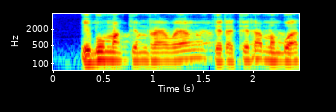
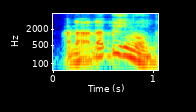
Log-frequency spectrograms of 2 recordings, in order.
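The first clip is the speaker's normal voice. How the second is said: usual speaking voice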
